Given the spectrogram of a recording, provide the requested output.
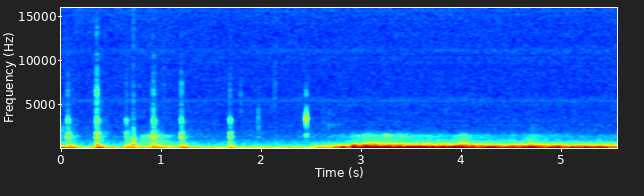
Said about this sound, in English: Got some thunder here. I don't know if you could hear that or not, but that was a little thunder. A little morning thunderstorm.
